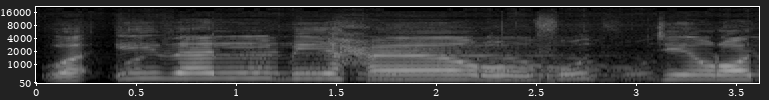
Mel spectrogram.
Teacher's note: وَإِذَا الْكَوَاكِبُ انتَثَرَتْ وَإِذَا الْبِحَارُ میں ذال پھر سافٹ پڑھیں گے، بحارو کی ہا کا خیال کریں، را کو موٹا پڑھیں گے اور فجرت میں را کو موٹا پڑھیں گے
